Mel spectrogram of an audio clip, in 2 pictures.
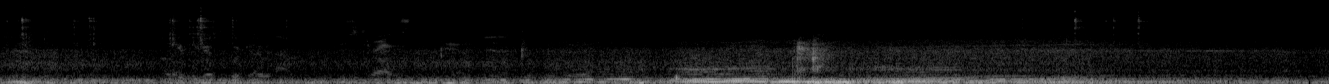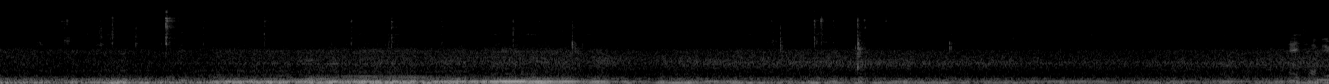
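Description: Metal climbing gear giving light, scattered clinks and clicks over a low droning hum that swells about eight seconds in and again near eighteen seconds.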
